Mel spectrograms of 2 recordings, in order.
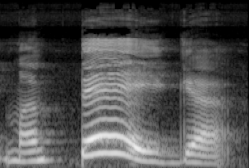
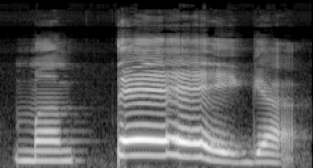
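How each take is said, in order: First: Slow "Manteiga" with a stretched, lifted "tei"; controlled drawn-out call on the "tei" of "Manteiga"; calling at the gate. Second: "Manteiga" called very slowly, "tei" loud and long; loud, off-key drawn-out call on the "tei" of "Manteiga"; calling at the gate. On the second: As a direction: holler "Manteiga", stretching "tei" far out. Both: Shown as a demonstration. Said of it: "vou ter que chamar no portão".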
